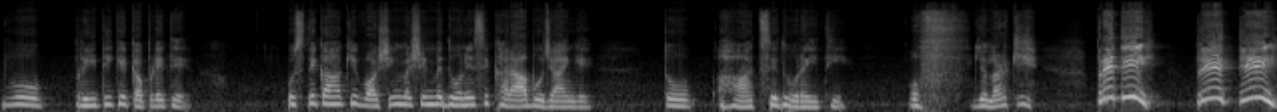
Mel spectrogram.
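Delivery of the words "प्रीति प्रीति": very high, loud calling shout. A brother calls for his sister Preeti about her washing: shouting a name. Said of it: "क्यों चिल्ला रहे हो?".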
